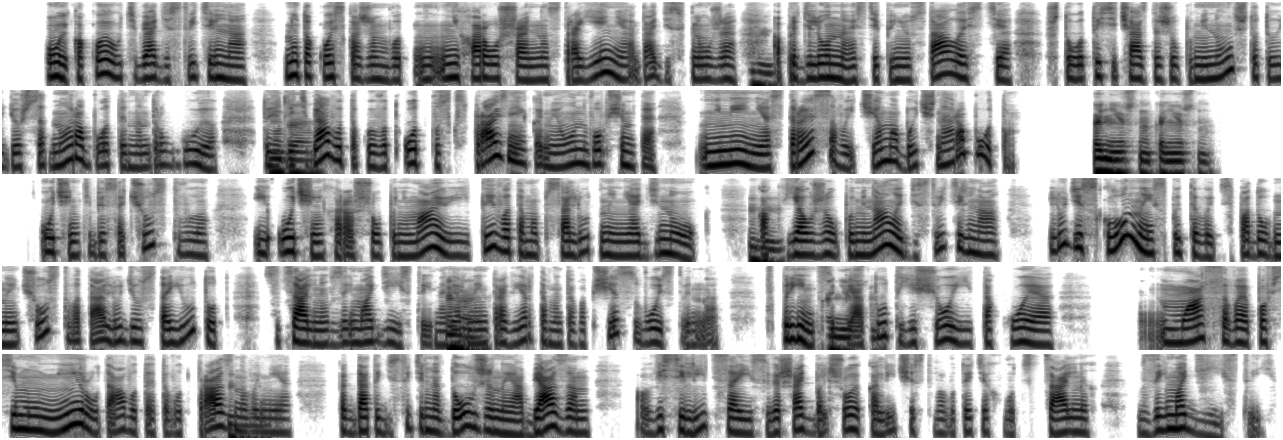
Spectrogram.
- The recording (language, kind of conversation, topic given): Russian, advice, Как наслаждаться праздниками, если ощущается социальная усталость?
- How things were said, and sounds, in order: tapping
